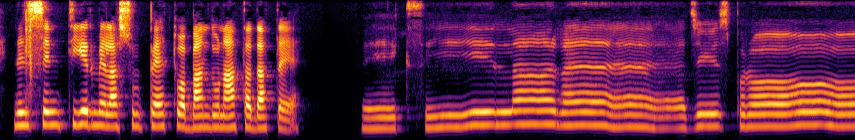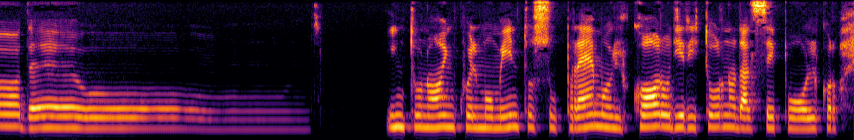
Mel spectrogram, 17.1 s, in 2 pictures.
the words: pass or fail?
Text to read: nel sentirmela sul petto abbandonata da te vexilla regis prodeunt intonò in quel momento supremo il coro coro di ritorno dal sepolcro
fail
